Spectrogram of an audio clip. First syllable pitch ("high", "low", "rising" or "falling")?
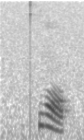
falling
